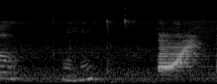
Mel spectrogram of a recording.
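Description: Electronic sound effect from an English-learning computer program: a short pitched glide rising in pitch, starting about one and a half seconds in.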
